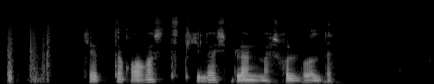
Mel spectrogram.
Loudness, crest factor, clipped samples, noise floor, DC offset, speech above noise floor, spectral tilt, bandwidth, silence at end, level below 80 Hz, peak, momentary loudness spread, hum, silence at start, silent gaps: -33 LUFS; 22 dB; under 0.1%; -75 dBFS; under 0.1%; 44 dB; -6 dB/octave; 11 kHz; 1 s; -68 dBFS; -12 dBFS; 15 LU; none; 0.05 s; none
